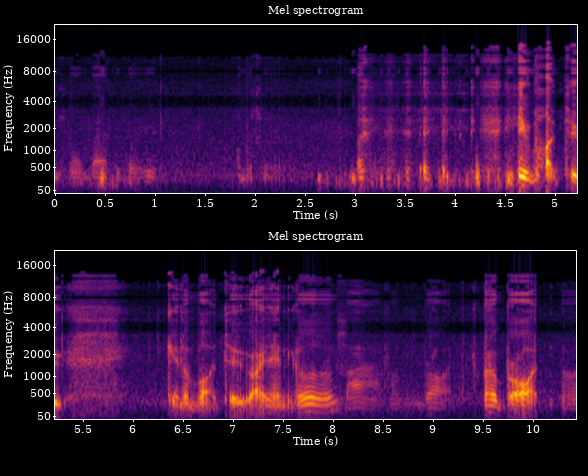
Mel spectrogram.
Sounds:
speech

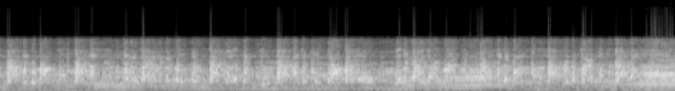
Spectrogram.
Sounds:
music
vehicle
aircraft

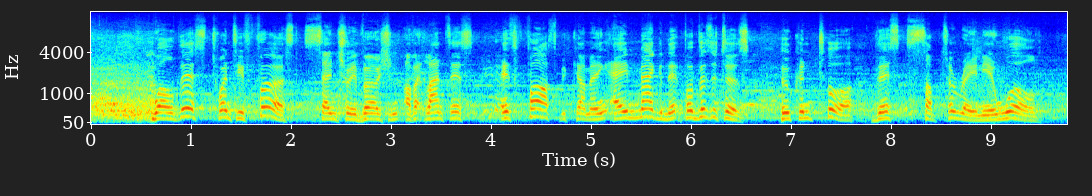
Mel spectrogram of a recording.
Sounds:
speech

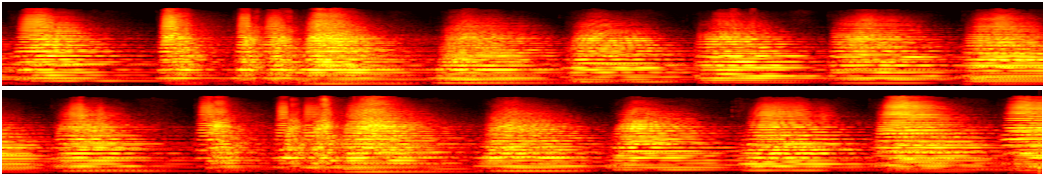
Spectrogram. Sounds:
playing trombone
music
brass instrument
trombone

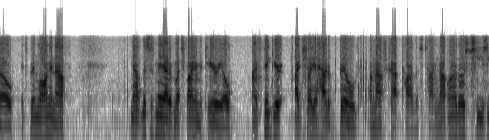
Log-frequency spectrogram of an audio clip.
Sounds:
speech

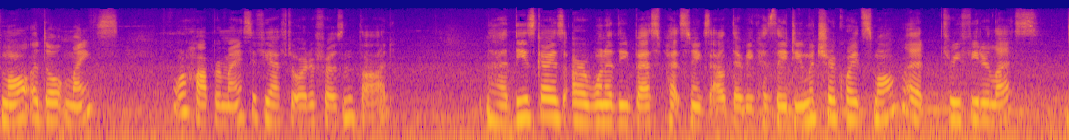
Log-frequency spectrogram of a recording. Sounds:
speech

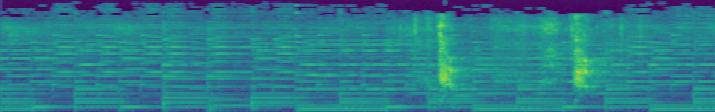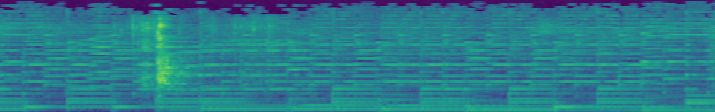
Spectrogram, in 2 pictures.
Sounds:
bow-wow
pets
music
dog
animal

